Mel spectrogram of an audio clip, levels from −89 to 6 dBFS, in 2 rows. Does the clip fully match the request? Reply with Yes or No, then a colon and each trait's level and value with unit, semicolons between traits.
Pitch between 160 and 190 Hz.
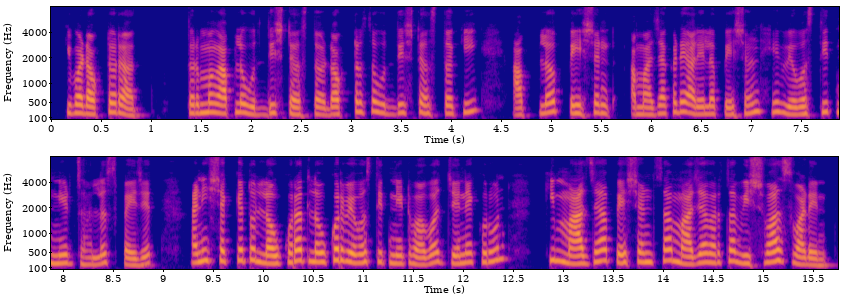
No: high, 220 Hz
